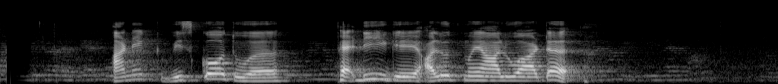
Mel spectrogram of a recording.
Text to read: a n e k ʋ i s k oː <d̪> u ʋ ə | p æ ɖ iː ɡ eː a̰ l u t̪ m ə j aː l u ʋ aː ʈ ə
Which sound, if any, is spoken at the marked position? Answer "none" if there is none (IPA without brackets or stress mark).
t̪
